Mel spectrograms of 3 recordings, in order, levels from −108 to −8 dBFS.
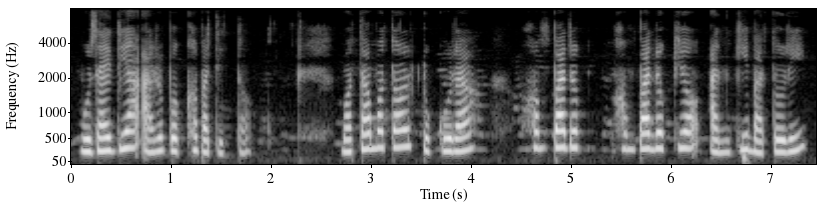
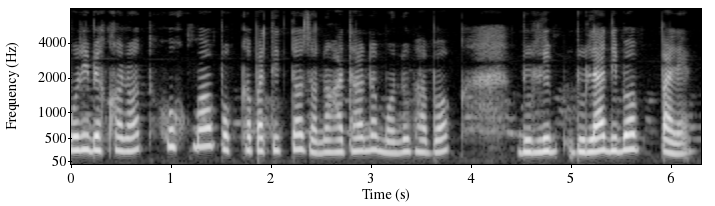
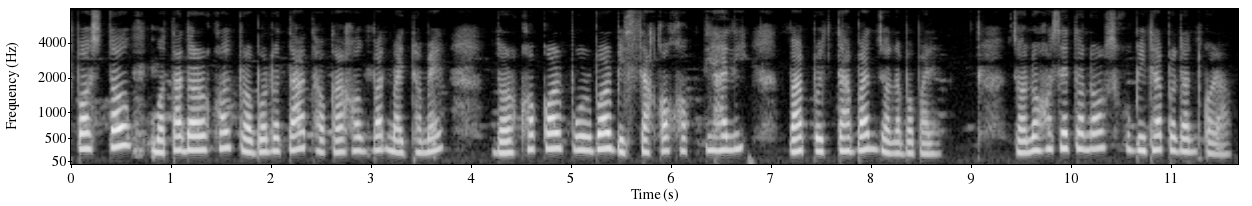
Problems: none marked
